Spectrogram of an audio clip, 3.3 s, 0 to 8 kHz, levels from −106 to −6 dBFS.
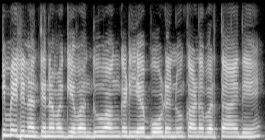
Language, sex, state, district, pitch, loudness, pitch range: Kannada, female, Karnataka, Bidar, 235 Hz, -14 LUFS, 235-245 Hz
